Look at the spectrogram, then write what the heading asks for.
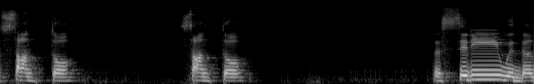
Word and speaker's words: santo: Poi, the third here, starting the word, so it has the soft sound. Santo.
